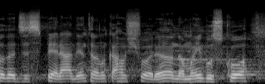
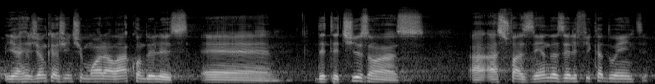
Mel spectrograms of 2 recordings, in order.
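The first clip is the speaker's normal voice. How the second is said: ordinary talk, nothing marked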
